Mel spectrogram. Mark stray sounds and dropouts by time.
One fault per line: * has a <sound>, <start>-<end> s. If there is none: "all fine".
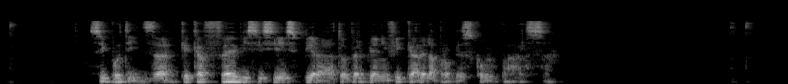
all fine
